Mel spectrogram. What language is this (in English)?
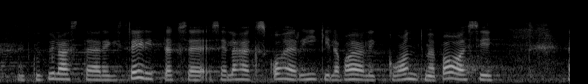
Estonian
